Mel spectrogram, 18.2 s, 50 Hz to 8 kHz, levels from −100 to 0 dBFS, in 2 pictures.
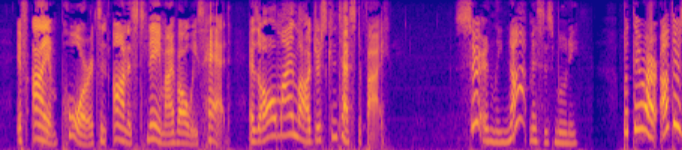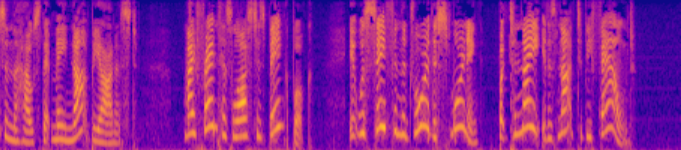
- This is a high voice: Yes, very high, 315 Hz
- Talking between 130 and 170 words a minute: No, average, 190 wpm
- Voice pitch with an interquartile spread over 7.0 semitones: Yes, wide, 9.0 semitones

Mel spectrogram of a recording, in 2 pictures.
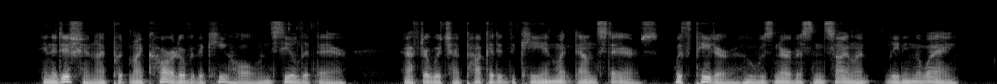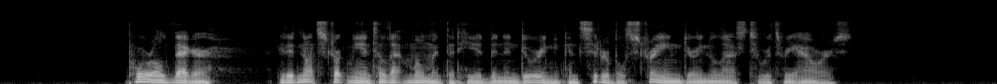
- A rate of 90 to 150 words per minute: No, average, 175 wpm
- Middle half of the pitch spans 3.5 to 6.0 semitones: No, average, 3.0 semitones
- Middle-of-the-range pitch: No, very low, 75 Hz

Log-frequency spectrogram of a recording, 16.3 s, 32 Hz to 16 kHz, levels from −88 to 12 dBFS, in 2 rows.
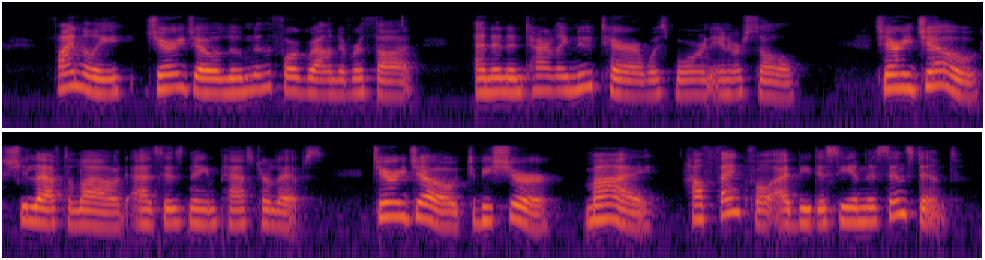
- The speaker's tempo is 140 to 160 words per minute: No, average, 170 wpm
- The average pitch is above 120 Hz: Yes, medium, 185 Hz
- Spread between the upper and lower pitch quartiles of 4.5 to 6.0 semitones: No, average, 3.9 semitones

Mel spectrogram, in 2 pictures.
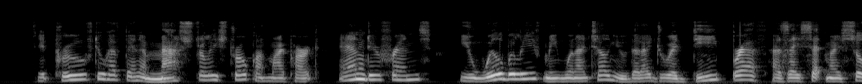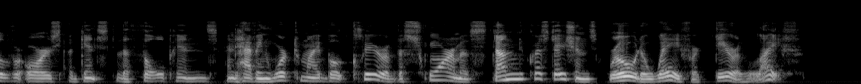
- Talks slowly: No, average, 190 wpm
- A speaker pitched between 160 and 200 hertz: Yes, high, 190 Hz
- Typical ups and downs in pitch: No, wide, 8.5 semitones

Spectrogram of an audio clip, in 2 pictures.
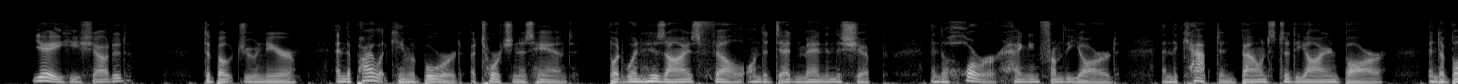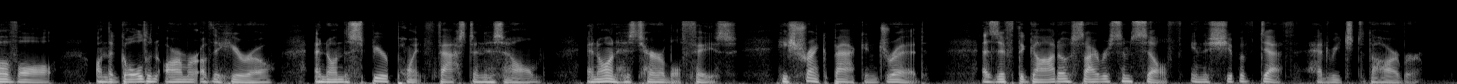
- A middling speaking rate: Yes, average, 180 wpm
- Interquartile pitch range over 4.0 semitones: No, average, 3.2 semitones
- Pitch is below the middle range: Yes, low, 110 Hz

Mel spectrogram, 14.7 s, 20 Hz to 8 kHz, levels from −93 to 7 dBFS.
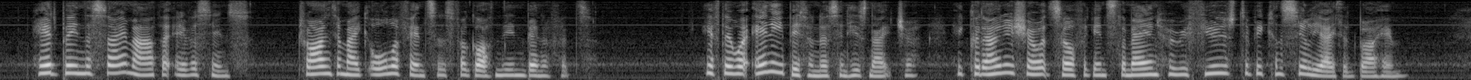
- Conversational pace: Yes, average, 160 wpm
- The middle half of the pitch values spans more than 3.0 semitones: Yes, average, 5.1 semitones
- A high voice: Yes, high, 220 Hz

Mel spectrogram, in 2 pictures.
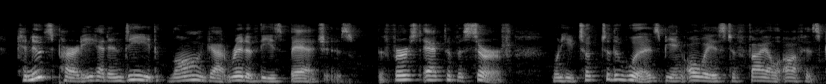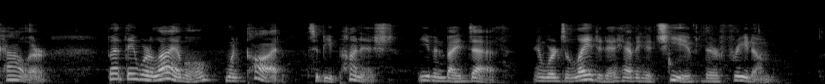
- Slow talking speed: No, average, 180 wpm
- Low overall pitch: No, medium, 170 Hz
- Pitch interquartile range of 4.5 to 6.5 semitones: Yes, average, 5.2 semitones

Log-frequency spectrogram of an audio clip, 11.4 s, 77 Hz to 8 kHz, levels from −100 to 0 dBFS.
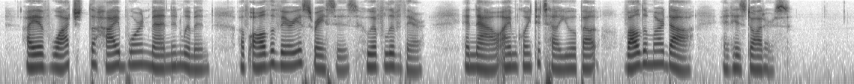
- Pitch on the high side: Yes, high, 195 Hz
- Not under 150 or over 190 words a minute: Yes, average, 165 wpm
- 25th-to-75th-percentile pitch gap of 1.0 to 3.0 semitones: Yes, narrow, 2.4 semitones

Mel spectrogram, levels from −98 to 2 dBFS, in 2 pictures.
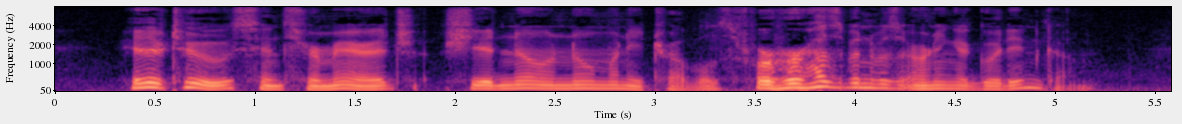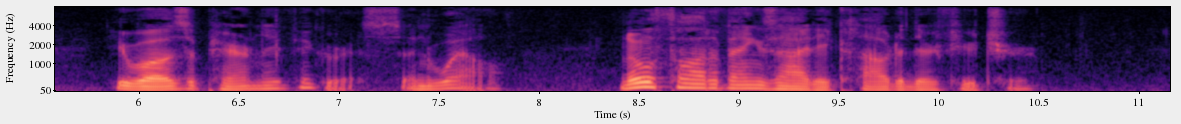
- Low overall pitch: Yes, low, 115 Hz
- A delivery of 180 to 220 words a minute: No, average, 165 wpm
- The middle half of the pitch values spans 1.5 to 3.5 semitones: No, average, 4.1 semitones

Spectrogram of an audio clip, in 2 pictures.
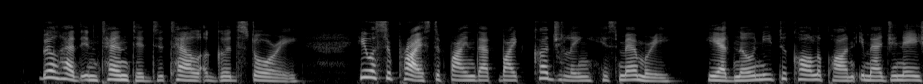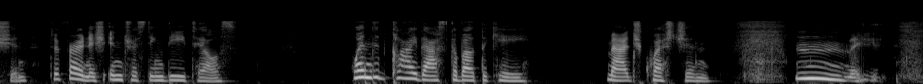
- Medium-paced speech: No, slow, 125 wpm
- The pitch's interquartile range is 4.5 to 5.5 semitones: No, average, 3.5 semitones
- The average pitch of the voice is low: No, high, 195 Hz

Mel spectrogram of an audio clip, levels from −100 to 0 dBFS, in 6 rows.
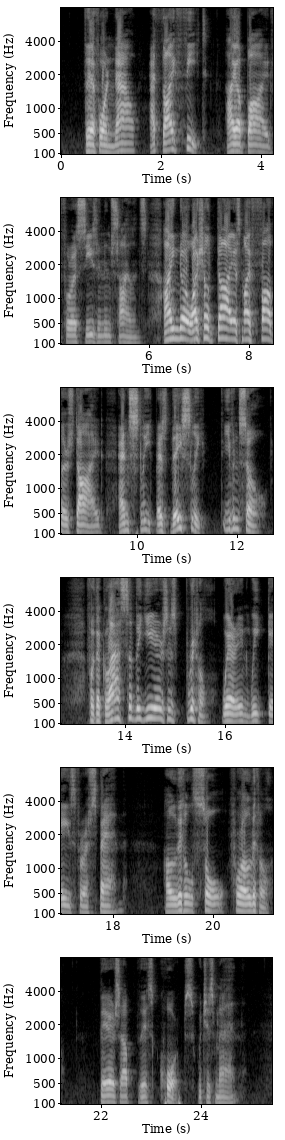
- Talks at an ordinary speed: No, slow, 130 wpm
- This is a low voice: No, medium, 145 Hz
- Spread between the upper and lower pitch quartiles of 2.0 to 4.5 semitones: No, average, 5.2 semitones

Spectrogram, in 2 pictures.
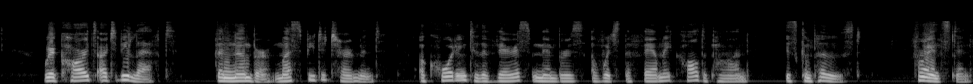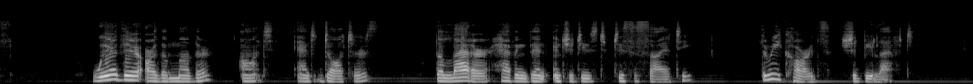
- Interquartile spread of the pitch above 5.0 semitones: No, average, 3.4 semitones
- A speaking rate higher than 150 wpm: No, average, 140 wpm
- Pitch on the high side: No, medium, 145 Hz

